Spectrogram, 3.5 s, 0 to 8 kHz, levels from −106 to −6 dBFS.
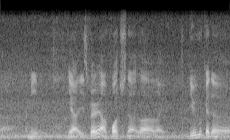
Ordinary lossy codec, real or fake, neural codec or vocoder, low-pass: none; real; none; 7.2 kHz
